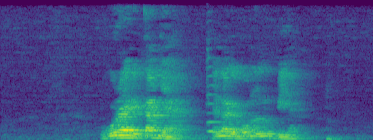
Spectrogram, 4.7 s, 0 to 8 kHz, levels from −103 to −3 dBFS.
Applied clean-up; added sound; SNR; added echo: none; Bowed string instrument; 19 dB; reverberation time 0.6 s.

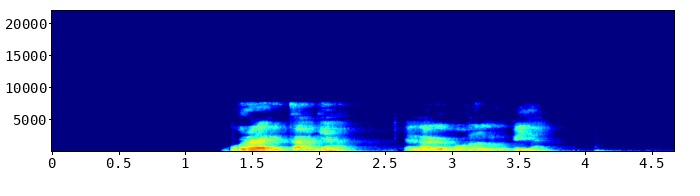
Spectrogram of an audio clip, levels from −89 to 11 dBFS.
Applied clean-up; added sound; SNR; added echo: neural mask model DeepFilterNet 3.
